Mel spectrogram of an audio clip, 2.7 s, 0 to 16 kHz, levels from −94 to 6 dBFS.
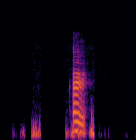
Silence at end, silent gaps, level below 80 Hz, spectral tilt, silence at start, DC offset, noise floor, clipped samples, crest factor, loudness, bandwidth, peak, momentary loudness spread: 0.85 s; 1.05-1.26 s; -66 dBFS; -8.5 dB/octave; 0.6 s; under 0.1%; -77 dBFS; under 0.1%; 22 dB; -26 LUFS; 6.8 kHz; -8 dBFS; 19 LU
